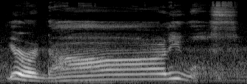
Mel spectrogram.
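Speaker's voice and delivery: very slow turtle scolding; slow Mister Turtle. Acted. Mister Turtle scolds the wolf, very slow disapproving voice. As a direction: drawl it out disapprovingly. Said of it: "added Mister Turtle".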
